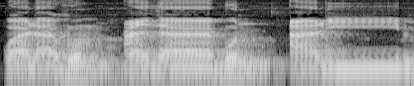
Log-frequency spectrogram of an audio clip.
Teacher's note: dengan jelasnya ini walahum adzabun Alim jadi ini dibaca dengan jelas tanwin bertemu Hamzah jangan sampai dengung atau samar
